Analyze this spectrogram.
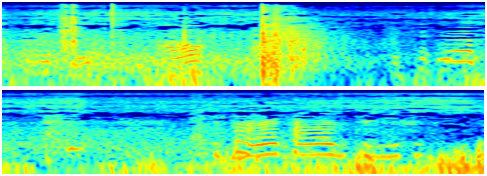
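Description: Young men talk calmly nearby.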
